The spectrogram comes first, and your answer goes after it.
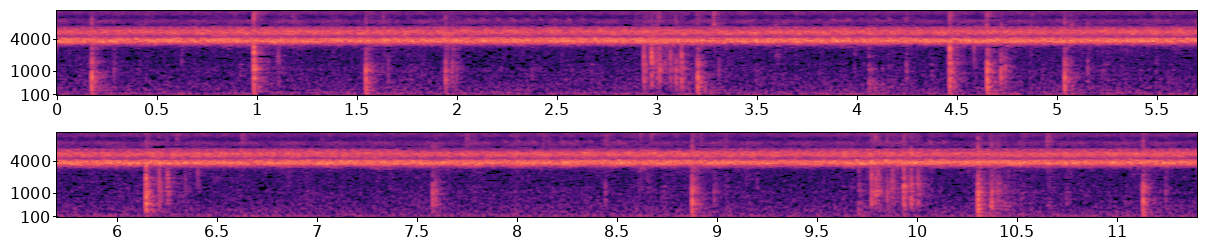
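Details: Grass insects on an early autumn night, a steady dense high shimmering trill holding without break, scattered with sharp irregular clicks and crackles like drips or twigs snapping.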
